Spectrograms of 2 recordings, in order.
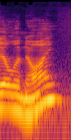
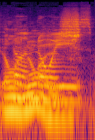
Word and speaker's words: Illinois: some interesting things on the street do you pronounce it Illinois why because that's correct whoa yay for me in Ohio some people say Illinois but that's noisy that's noisy yeah it's slightly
